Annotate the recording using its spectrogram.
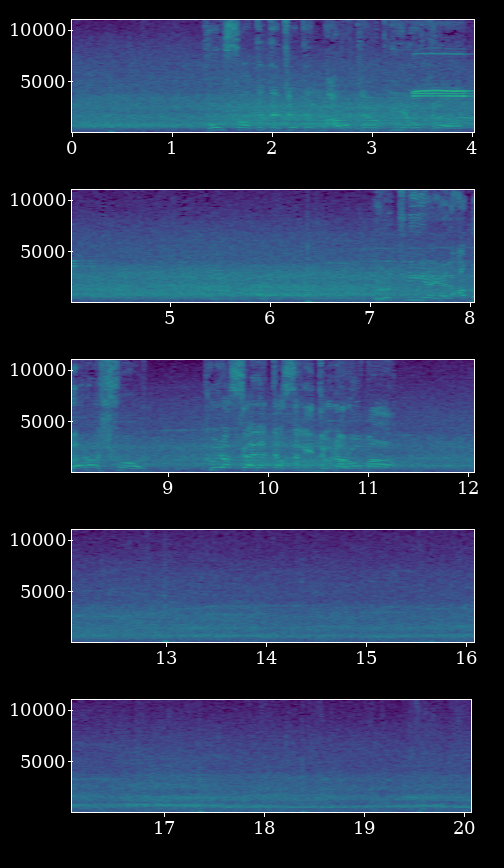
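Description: A stadium crowd roars and murmurs steadily throughout.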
